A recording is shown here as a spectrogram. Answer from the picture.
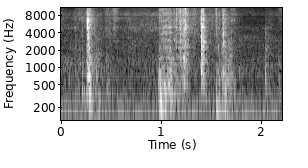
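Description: A few short handling noises, light knocks and scrapes of the Glowforge's plastic side trim being worked loose, over a faint steady hum.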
